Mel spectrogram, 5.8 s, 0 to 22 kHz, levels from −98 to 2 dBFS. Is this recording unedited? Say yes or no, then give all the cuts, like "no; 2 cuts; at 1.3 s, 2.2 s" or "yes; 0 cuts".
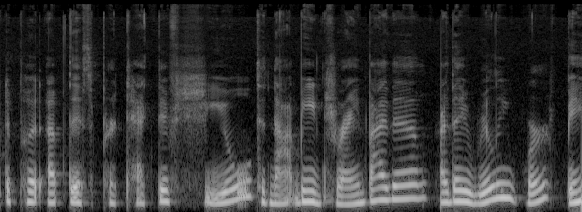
no; 2 cuts; at 2.6 s, 4.3 s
